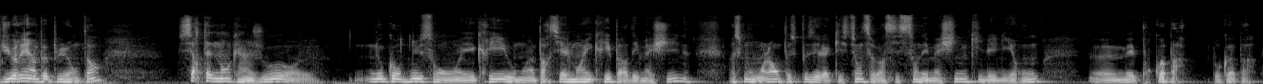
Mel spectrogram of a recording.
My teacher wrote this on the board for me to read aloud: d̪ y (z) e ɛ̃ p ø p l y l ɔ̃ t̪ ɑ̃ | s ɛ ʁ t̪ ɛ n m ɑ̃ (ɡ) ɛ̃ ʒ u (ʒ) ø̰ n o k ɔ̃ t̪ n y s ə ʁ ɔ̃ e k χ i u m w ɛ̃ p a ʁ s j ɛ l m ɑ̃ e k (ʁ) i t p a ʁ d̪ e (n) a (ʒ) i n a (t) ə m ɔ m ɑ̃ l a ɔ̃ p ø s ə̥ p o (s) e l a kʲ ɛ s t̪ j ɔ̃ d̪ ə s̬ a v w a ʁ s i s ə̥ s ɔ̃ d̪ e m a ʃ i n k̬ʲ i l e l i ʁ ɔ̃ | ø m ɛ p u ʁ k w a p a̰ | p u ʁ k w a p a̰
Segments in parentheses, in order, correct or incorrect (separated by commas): incorrect, incorrect, incorrect, incorrect, incorrect, incorrect, incorrect, incorrect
